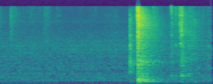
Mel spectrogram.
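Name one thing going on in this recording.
A plastic lamp cover clicks as it is pried loose.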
